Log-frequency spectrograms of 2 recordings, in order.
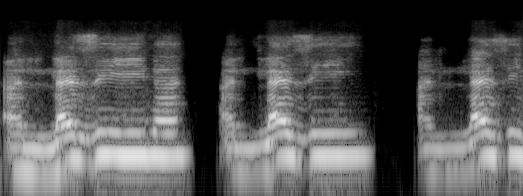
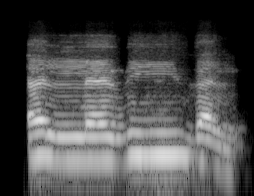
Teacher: the tip of the tongue is just below the upper incisors of our teeth.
